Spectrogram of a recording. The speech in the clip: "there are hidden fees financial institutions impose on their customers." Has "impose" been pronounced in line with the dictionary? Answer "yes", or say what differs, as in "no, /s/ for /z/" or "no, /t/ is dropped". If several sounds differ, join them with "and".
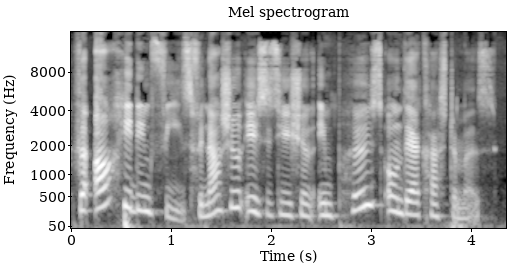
yes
